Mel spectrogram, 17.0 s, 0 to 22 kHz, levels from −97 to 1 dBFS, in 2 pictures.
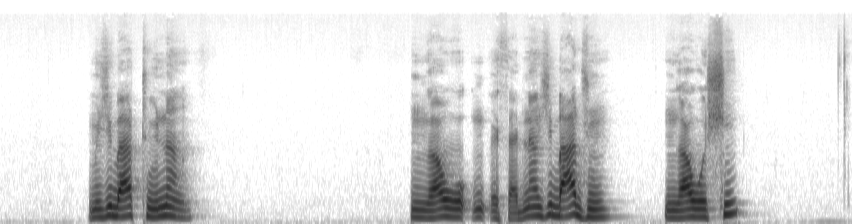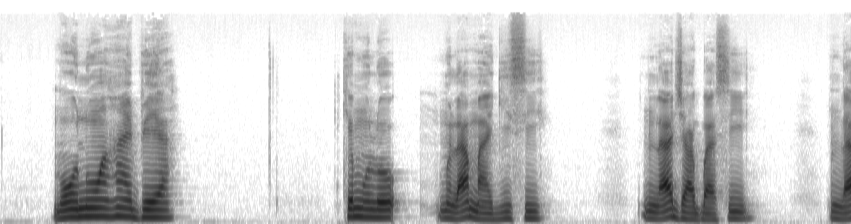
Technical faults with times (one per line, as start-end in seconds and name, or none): none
